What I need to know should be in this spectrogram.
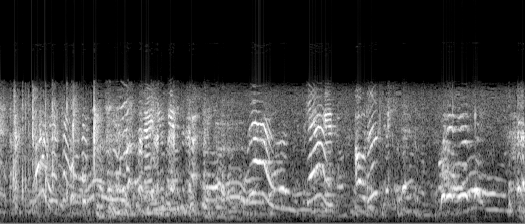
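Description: A group of elderly women and men sing together.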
